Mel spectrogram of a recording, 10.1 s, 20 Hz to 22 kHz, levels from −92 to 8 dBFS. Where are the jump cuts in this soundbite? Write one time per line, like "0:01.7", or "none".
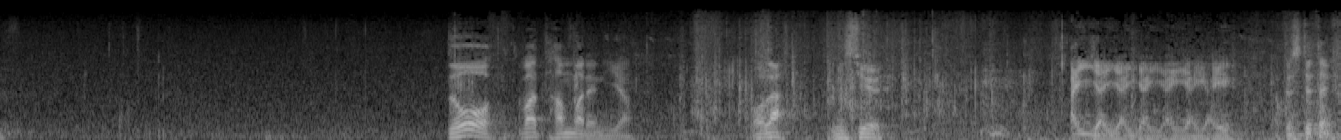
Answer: none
